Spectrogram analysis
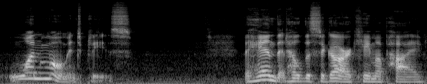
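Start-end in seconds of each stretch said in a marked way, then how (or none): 0.1-1.3 put-on higher, accented interruption; lightly voiced little man stopping him; little man halts the boy, higher; foreign little man.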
